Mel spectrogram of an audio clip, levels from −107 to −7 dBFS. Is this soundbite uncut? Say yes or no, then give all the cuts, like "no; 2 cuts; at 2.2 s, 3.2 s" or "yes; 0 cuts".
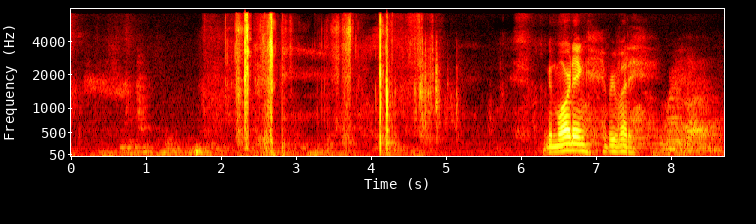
yes; 0 cuts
